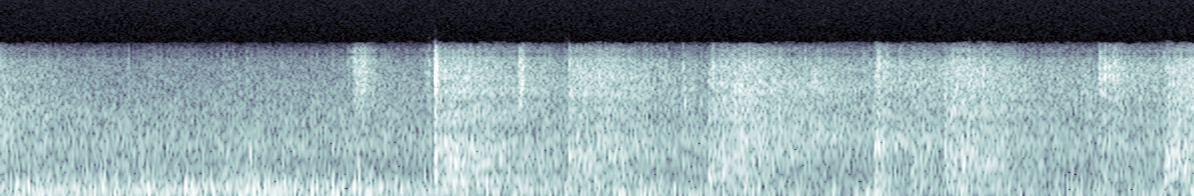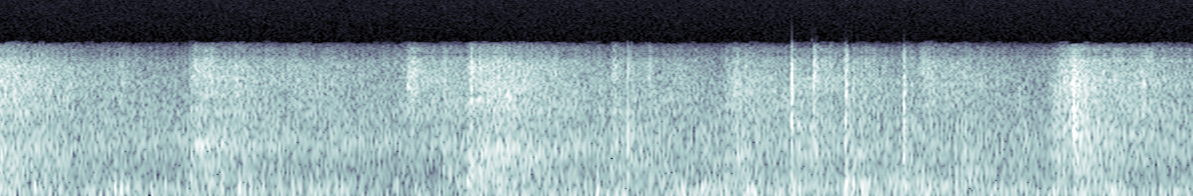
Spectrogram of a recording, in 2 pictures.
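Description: Tennis balls being struck and bouncing on an indoor clay court, irregular sharp knocks with shoes scuffing and sliding on the clay between them, over a steady low rumble.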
